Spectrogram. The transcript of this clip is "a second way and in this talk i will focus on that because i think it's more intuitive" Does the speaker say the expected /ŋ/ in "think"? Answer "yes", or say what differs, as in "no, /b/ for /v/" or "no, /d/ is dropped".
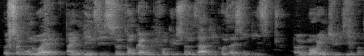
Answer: no, /ŋ/ is dropped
